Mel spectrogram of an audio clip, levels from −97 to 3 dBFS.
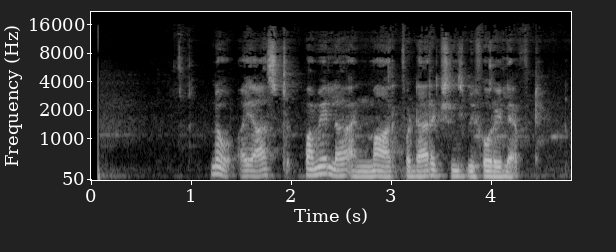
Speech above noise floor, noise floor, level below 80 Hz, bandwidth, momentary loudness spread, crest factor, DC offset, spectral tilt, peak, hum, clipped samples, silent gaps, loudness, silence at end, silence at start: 39 dB; -68 dBFS; -64 dBFS; 16 kHz; 9 LU; 18 dB; under 0.1%; -5 dB/octave; -12 dBFS; none; under 0.1%; none; -29 LUFS; 0.15 s; 0.85 s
